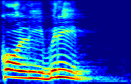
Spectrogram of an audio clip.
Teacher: tiene tres sílabas ccoo y brit y me doy cuenta que la sílaba tónica aparece al final en la última sílaba entonces era una palabra aguda las palabras agudas son aquellas cuya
